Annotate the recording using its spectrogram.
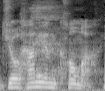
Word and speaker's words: Johannine comma: Is that how you pronounce that, Pastor? – Yeah, it's actually Johannine comma.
